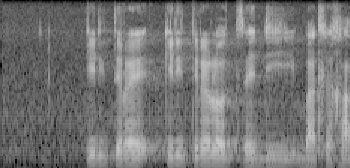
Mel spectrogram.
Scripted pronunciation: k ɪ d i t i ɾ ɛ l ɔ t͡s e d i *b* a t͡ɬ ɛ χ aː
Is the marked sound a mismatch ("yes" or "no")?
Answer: no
